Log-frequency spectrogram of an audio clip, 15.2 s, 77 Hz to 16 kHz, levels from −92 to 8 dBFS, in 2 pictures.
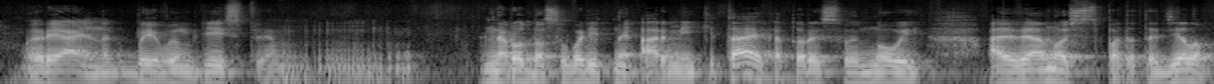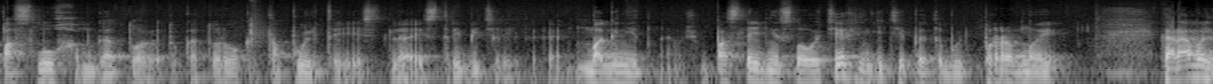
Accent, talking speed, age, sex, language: native, 140 wpm, 30-49, male, Russian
